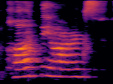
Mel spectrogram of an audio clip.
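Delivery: upbeat pumped-up workout cues; aerobics instructor. Acted. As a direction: cheer them through the last seconds. Coaching live cardio set.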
